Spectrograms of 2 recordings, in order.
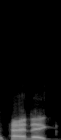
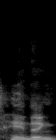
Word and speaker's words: Hennig: I think it's Hennig, but I always say Henning. It is IG. For years, I thought it was Henning because some of them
